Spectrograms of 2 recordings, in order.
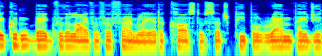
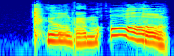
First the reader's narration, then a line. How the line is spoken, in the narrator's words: Abby screamed up at the wizard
